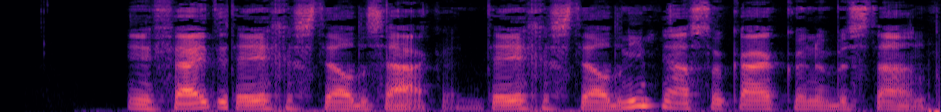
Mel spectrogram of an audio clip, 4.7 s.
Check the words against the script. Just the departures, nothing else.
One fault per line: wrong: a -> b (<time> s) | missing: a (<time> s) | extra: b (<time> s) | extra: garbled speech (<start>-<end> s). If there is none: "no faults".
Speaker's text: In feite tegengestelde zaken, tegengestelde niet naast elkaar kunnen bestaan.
no faults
